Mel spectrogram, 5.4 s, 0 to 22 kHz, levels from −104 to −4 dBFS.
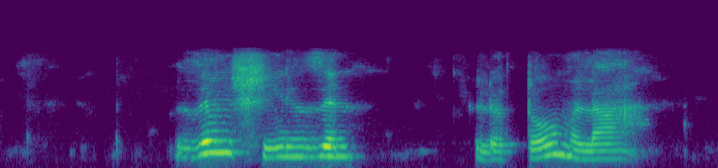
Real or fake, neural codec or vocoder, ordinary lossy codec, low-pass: fake; codec, 24 kHz, 0.9 kbps, WavTokenizer, medium speech release version 2; Opus, 32 kbps; 7.2 kHz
